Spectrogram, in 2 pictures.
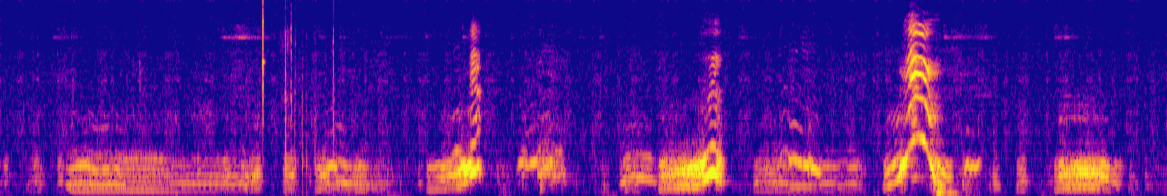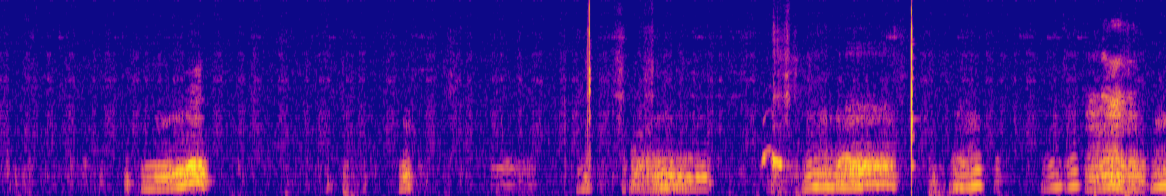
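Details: Three-week-old puppies from an Ari x Grace litter at a sprint mushing kennel, wrestling and playing in the whelping house: a run of short squealing, whining yelps and grumbles, one sharp high squeak near the middle, irregular bursts every second or two.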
